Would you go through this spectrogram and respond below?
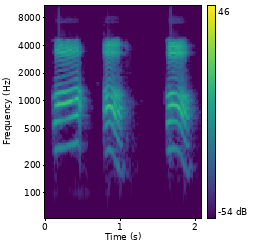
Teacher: आप आधा क का उच्चारण करेंगे और फिर अ का भी आप उच्चारण करेंगे।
